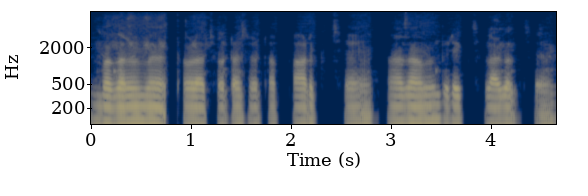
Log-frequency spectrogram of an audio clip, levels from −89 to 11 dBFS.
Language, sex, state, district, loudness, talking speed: Maithili, male, Bihar, Saharsa, -30 LUFS, 140 wpm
